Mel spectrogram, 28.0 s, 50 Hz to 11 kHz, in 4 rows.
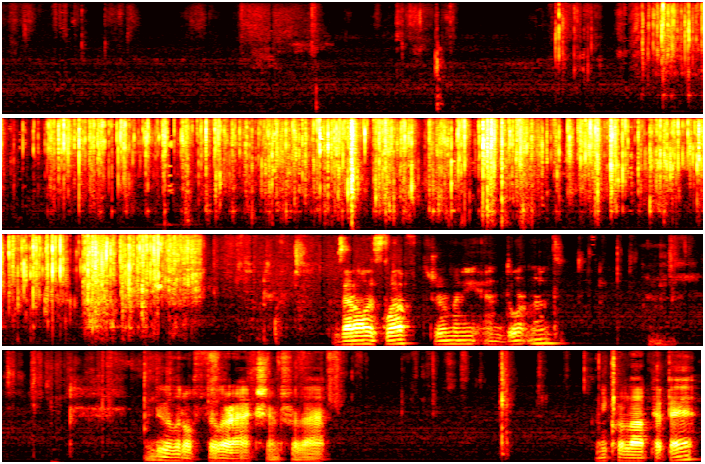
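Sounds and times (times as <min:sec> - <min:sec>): plastic wrapper crinkling and tearing: 0:05.5 - 0:16.2.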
